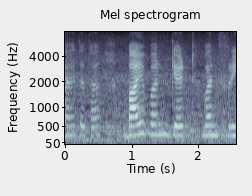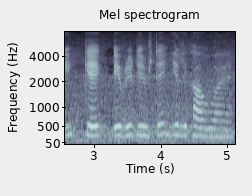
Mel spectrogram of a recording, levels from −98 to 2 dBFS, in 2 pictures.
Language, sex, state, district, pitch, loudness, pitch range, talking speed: Hindi, female, Uttar Pradesh, Lucknow, 245 Hz, -21 LUFS, 245-260 Hz, 165 wpm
